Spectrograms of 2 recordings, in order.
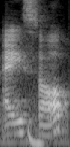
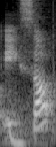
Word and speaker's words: Aesop: use this it's from aesop or esop however you like to pronounce it and it's called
